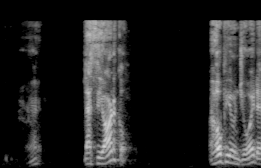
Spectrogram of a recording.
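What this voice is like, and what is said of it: Usual voice. Nothing is said of it.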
